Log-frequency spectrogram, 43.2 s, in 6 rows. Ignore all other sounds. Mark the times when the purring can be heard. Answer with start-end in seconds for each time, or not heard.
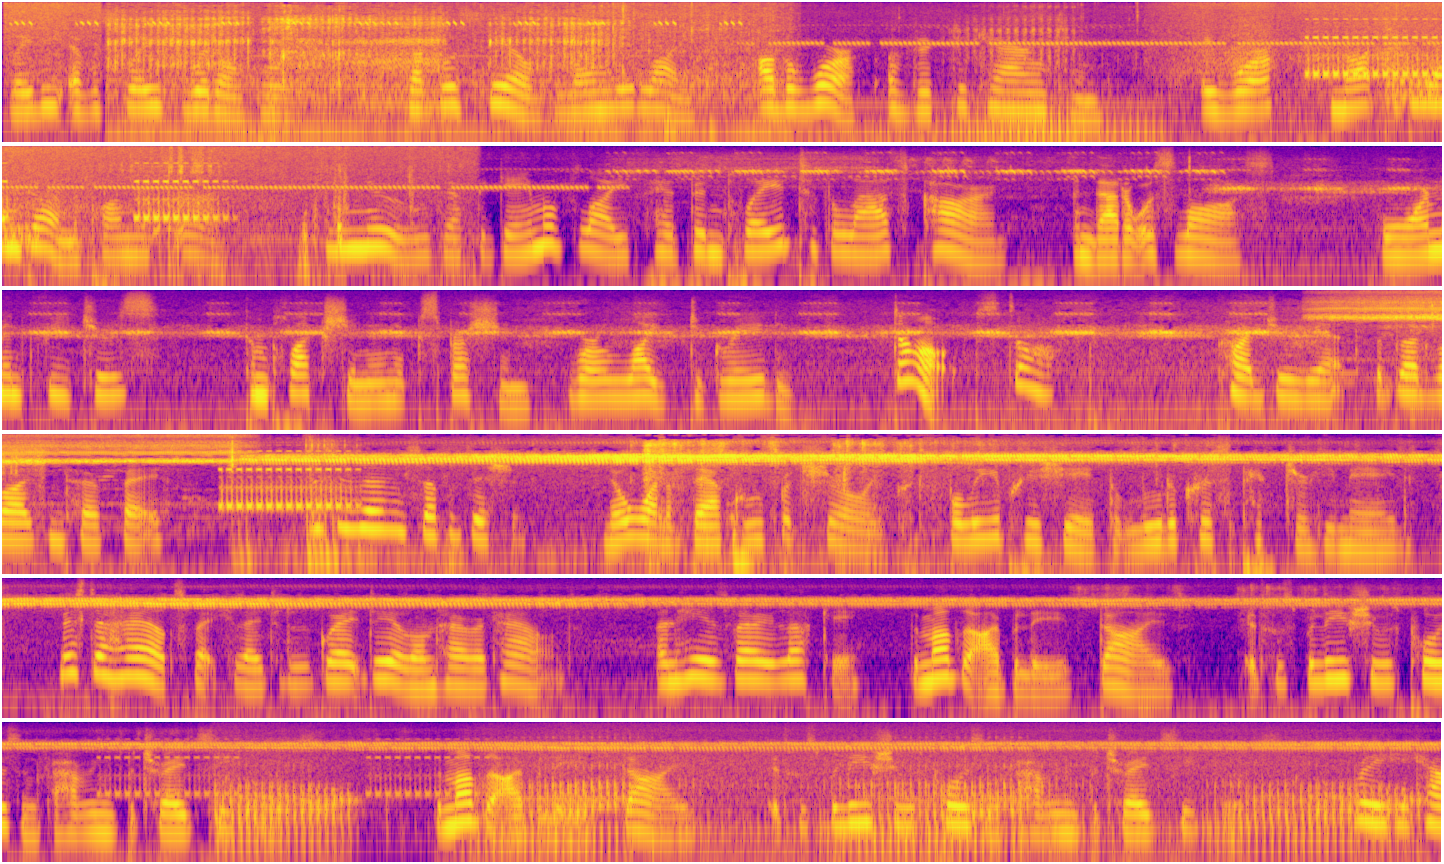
0.0-9.6, 37.0-43.1.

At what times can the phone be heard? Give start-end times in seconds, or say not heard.
6.5-8.4, 22.6-23.4, 36.5-38.5.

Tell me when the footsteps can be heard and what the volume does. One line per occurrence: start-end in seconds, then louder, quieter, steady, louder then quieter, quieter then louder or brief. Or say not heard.
not heard.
